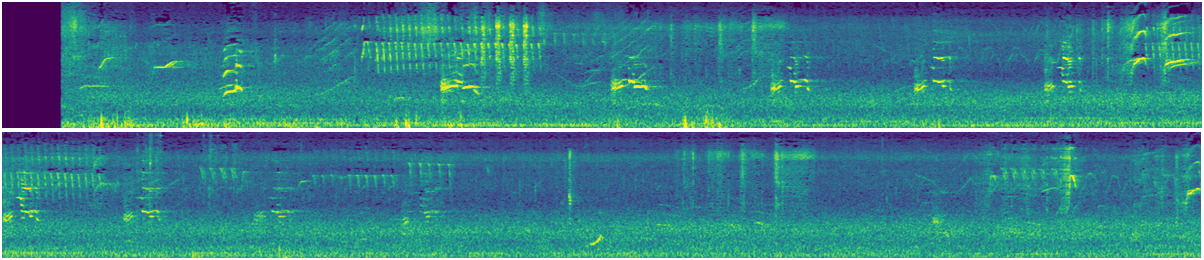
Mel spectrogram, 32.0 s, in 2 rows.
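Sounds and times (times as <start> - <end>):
birds calling: 1.1 - 9.0, 9.6 - 24.4, 28.0 - 31.9
raspy buzzy bird calls: 13.8 - 20.2, 28.3 - 31.9.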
